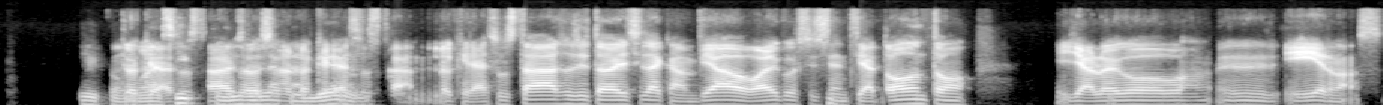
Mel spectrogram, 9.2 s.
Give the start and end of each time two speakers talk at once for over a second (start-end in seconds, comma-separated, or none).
0.8-2.5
